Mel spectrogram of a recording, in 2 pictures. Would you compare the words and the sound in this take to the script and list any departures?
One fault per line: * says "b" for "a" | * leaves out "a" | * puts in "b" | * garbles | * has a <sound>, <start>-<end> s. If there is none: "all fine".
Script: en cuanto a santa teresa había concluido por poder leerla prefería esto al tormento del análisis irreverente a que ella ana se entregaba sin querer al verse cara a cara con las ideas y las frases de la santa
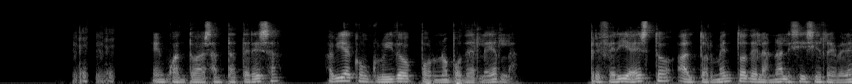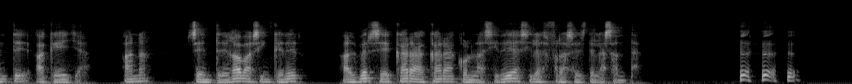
* has a laugh, 0.7-1.2 s
* puts in "no"
* has a laugh, 15.9-16.5 s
